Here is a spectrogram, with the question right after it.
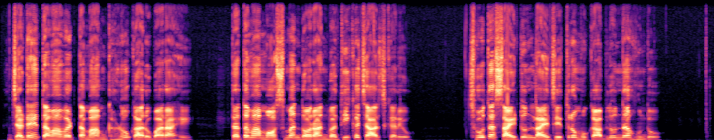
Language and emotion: Sindhi, neutral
